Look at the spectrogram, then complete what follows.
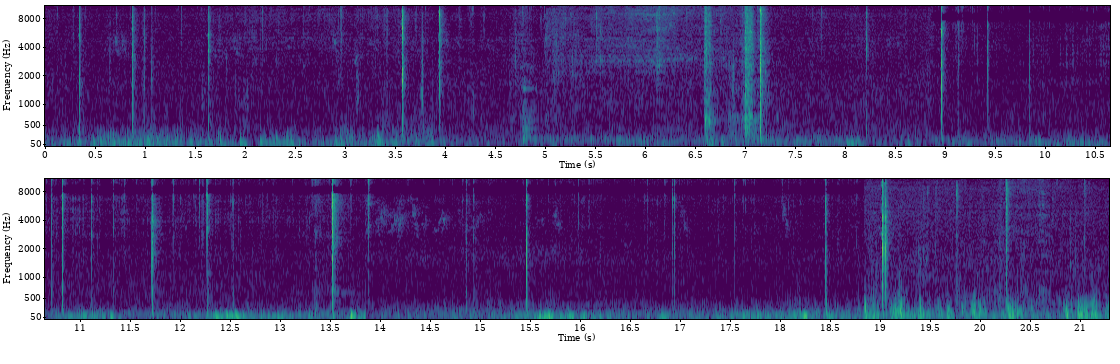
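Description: Wood fire crackling in a small box-type fire pit, with irregular sharp pops and snaps over a low rumble.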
